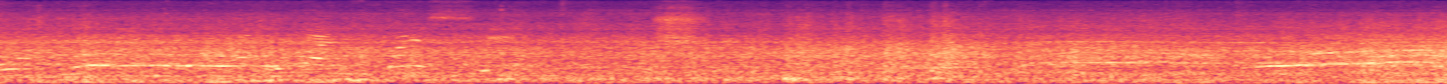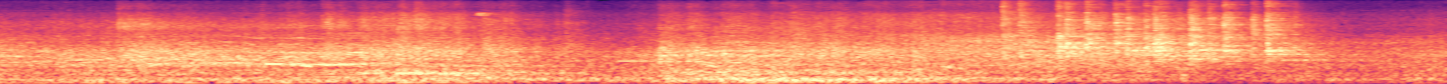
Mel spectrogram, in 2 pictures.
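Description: Roller coaster cars rumble and clatter along a steel track.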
